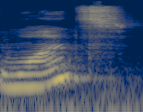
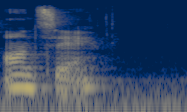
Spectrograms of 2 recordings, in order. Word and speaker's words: once: It looks like once. No, it's pronounced once.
